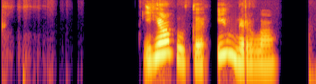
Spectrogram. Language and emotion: Russian, sad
